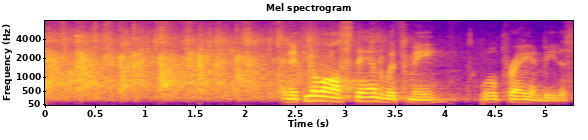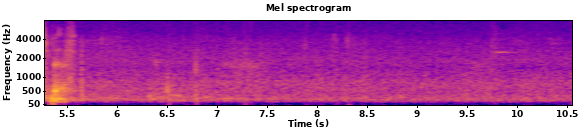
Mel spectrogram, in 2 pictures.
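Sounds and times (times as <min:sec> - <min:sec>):
audience applause: 0:00.0 - 0:03.6
speech: 0:02.4 - 0:05.6.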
